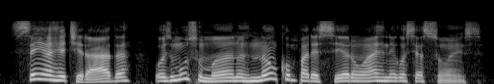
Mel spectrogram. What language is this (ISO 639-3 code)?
por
